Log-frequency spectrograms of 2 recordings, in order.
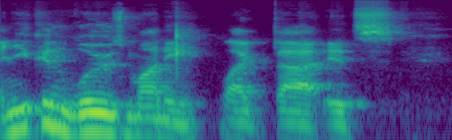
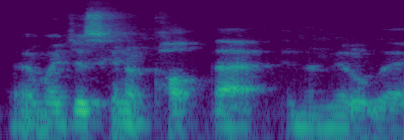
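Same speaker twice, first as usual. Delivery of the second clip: ordinary talk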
